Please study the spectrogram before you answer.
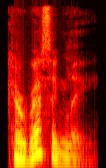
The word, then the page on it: caressingly: British English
